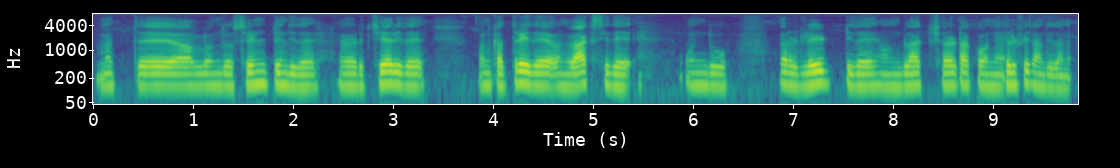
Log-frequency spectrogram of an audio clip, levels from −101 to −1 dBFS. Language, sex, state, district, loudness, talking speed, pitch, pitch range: Kannada, female, Karnataka, Gulbarga, -20 LUFS, 150 wpm, 130 Hz, 130-140 Hz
